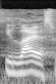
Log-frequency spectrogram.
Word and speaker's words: Elias: They mishear Eli, Eli, for Elias, Elias, which is how the Jewish people pronounced Elijah's name.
